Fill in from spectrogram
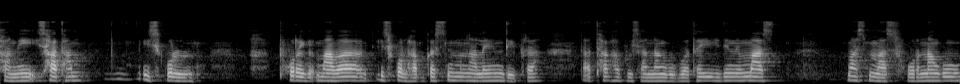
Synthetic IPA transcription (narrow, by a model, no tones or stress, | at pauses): tʰanɯsatʰam | iskɔl | pʰɔɾajmaβaiskɔlɦap̚ɡasinmɯnalajɯndepʰɾata̰tʰakʰapʰujsanaŋɡubatʰajidinɯmas | masmashɔɾanaŋɡu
